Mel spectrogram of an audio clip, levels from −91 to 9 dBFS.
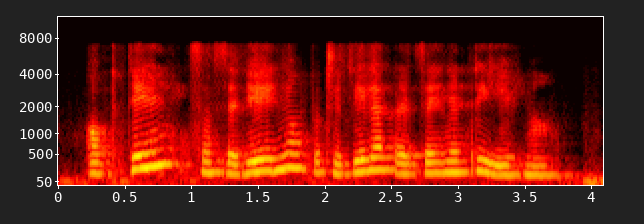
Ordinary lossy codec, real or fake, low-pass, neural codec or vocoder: none; fake; 7.2 kHz; codec, 16 kHz, 1 kbps, FreqCodec, smaller model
